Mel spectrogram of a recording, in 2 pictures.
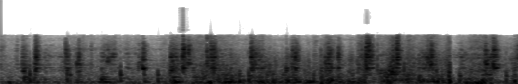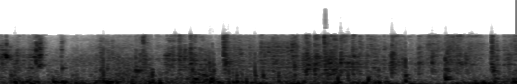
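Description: Irregular knocks and clatter from handling the metal canisters of a homemade charcoal gasifier as the unit is fitted together and set in place, over a steady low rumble.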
